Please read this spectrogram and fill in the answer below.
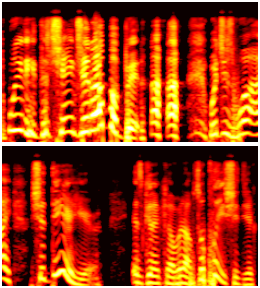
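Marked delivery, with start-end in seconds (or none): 0.1-1.4 loud, high mocking repeat; loud mock quote. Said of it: "saying that we need to change". 1.5-2.0 loud laugh. Real, not acted. Laughing at own mock.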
